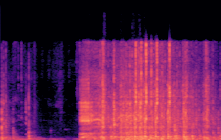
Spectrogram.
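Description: After a brief quiet pause, a sewing machine starts up close and loud, stitching a waistband with a fast, steady, slightly rattling drone that continues to the end.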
